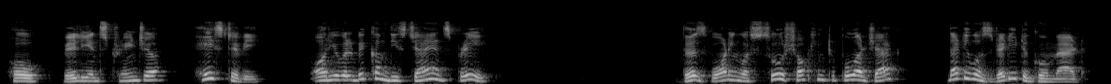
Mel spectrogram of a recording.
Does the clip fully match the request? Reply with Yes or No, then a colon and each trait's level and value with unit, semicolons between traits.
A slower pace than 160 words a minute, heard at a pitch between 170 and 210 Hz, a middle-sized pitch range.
No: average, 140 wpm; high, 190 Hz; wide, 5.7 semitones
